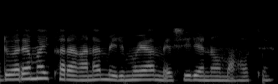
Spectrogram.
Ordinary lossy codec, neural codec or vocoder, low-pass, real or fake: Opus, 24 kbps; codec, 24 kHz, 6 kbps, HILCodec; 5.4 kHz; fake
